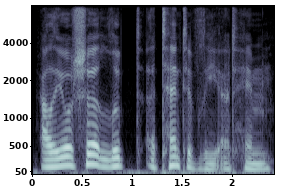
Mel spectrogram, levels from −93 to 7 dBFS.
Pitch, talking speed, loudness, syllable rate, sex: 120 Hz, 125 wpm, -15 LUFS, 5.4 syllables/s, male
